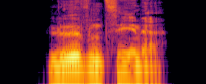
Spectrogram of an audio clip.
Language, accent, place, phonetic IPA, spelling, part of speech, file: German, Germany, Berlin, [ˈløːvn̩ˌt͡sɛːnə], Löwenzähne, noun, De-Löwenzähne.ogg
- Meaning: nominative/accusative/genitive plural of Löwenzahn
